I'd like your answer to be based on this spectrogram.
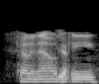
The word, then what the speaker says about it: Kalinowski: Is that how you pronounce it? Kalinowski? – Kalinowski, yep.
